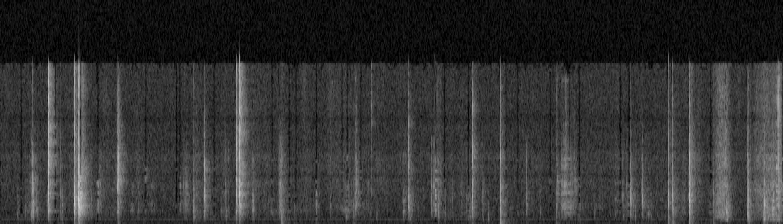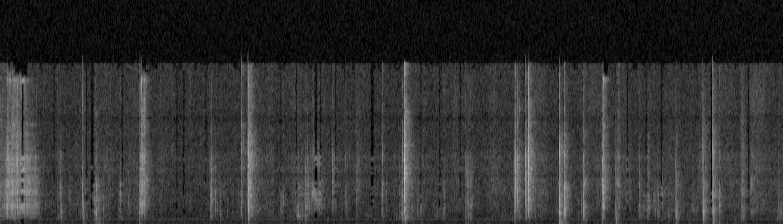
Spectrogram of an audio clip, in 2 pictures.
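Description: Small white LEGO bricks clicking as they are pressed onto studs and handled on a table. The clicks are sharp and irregular, the loudest about a second in, with a short burst of rattling about halfway through.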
